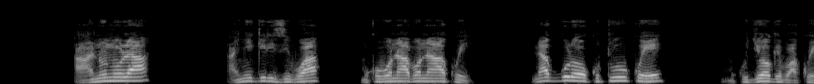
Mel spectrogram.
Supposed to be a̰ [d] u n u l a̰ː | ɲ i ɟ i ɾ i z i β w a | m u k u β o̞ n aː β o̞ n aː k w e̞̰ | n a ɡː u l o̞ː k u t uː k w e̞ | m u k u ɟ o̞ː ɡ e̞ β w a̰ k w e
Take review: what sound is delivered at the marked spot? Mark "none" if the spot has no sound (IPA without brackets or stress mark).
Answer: n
